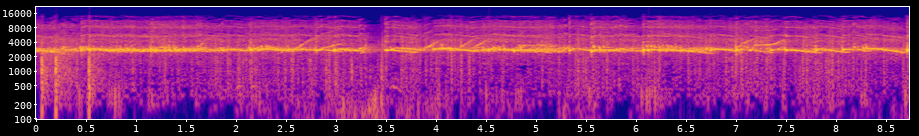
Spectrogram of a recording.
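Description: Whistling firework shots climbing one after another. They make a steady shrill whistle with many shorter rising and falling whistles overlapping above it, and the sound briefly dips about three and a half seconds in.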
